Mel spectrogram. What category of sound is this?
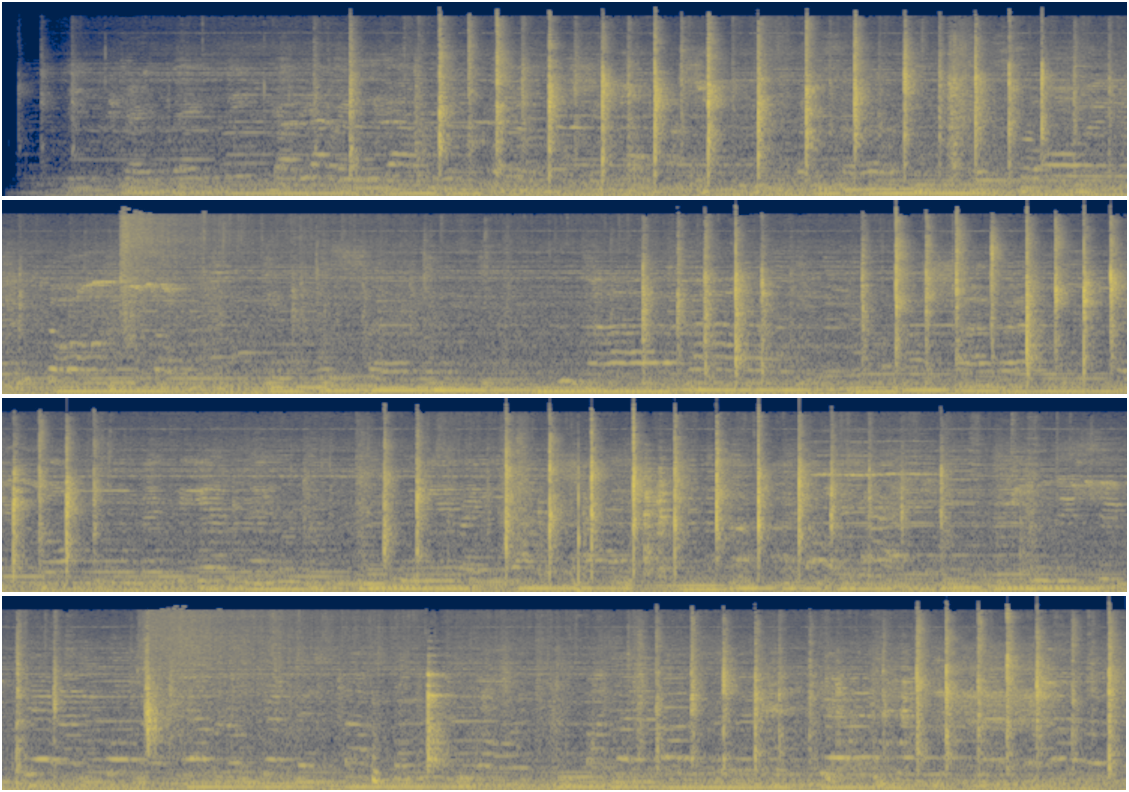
Soundscapes > Other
